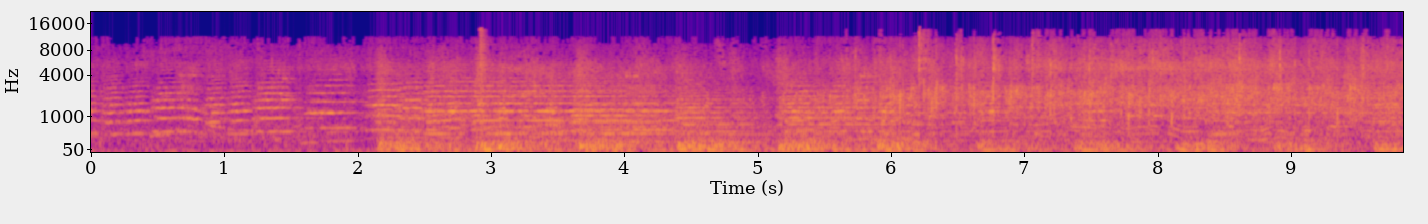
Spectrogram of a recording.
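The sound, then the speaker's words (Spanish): Crowd applause in a packed Plaza del Duque as the bearers carry a Holy Week procession float forward for its first steps. Tonal sound and a voice come first, then dense clapping breaks out sharply after about two seconds and holds steady. “la cuadrilla que provoca los primeros pasos, los primeros aplausos”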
